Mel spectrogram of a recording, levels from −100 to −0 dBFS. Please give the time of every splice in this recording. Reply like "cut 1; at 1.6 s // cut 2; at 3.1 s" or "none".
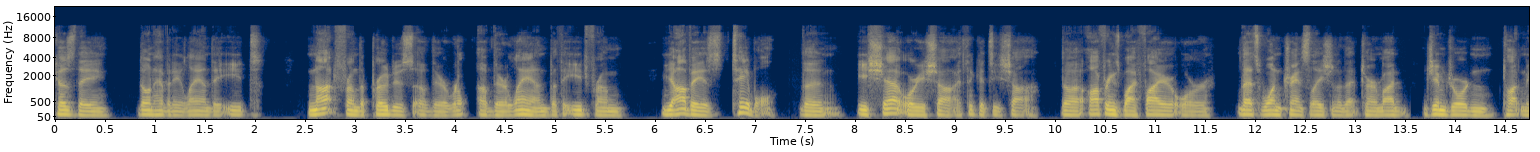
cut 1; at 7.3 s // cut 2; at 13.5 s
